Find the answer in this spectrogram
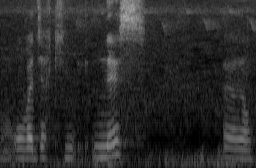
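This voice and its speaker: Very fast and somewhat breathy, a woman speaks at a medium pitch with a dark, mellow tone. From France, Pyrénées-Atlantiques. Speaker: spiritual teacher. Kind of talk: online masterclass. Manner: hesitant, many fillers.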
